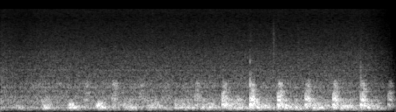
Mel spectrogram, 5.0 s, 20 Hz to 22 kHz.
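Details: Fast, regular whooshing beats at about 170 a minute: a normal fetal heartbeat of twin baby A on an 8-week ultrasound.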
